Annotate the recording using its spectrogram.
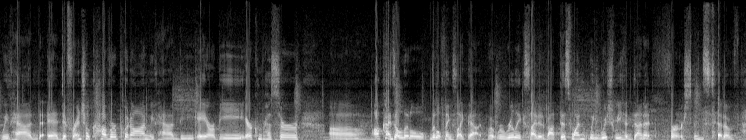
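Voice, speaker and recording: A woman talks at a moderate pace and a fairly low pitch while music plays in the background. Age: 60s. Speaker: van traveler, customer. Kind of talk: interview testimony. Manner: casual, with fillers.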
